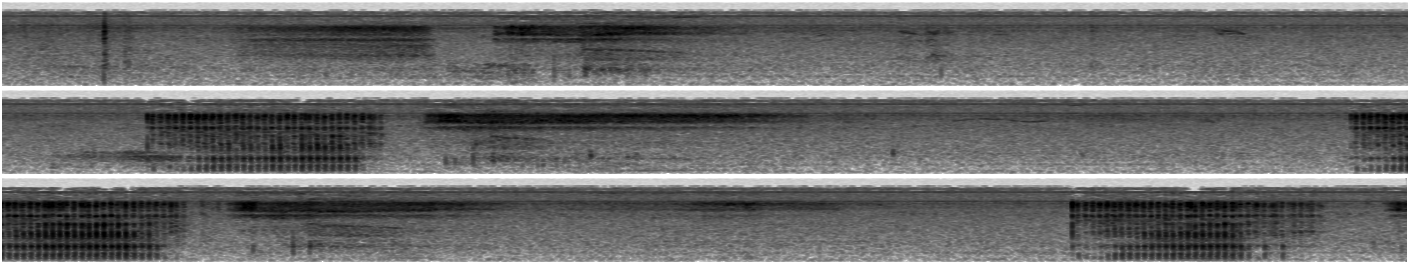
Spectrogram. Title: snoring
